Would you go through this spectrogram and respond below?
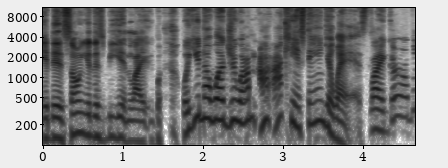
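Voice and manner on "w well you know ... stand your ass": high, play-acted stammering, stumbling angry voice. Retelling how Sonya answered Drew in a sit-down: imitating Sonya getting mad. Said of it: "She got mad as hell".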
